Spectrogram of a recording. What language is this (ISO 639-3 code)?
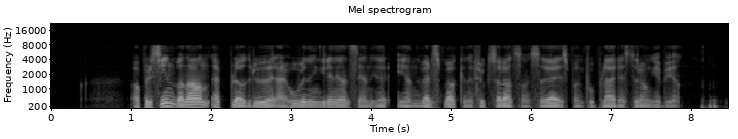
nor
